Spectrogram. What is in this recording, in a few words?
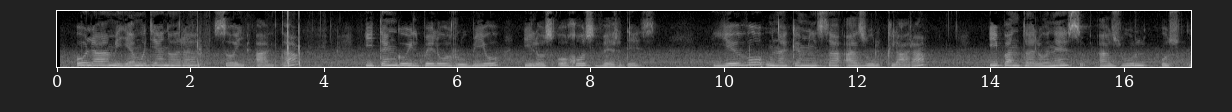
audio espanol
